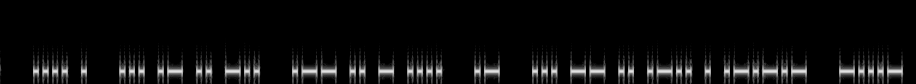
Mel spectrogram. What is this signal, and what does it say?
Morse code, heard as a keyed tone, about 24 wpm, 610 Hz. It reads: HE SAID WITH A SMILE. <BT>
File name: 1 English 25wpm / AQC21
